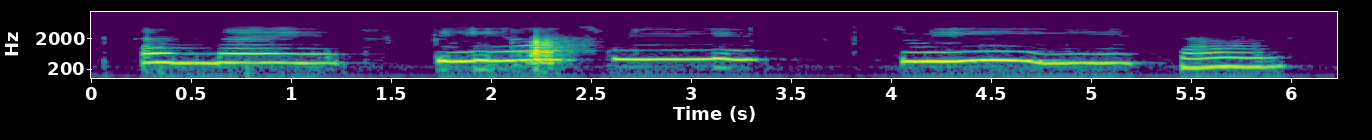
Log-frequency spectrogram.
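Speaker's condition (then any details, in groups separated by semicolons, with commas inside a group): Cerebral palsy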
